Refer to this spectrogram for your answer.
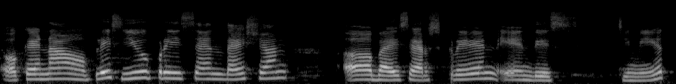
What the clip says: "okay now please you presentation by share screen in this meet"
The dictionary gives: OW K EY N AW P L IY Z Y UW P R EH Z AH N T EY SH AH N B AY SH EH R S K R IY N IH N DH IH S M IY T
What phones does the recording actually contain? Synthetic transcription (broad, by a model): OW K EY N AW P L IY S Y UW P R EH S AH N T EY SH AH N B AY S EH R S K R IY N IH N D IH S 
